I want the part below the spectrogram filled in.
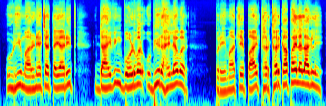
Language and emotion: Marathi, fearful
